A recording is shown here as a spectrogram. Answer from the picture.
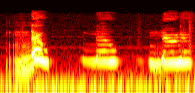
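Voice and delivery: very high squeaky no; panicked squeal. Real, not acted. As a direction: squeal in dismay. Squealing as character falls.

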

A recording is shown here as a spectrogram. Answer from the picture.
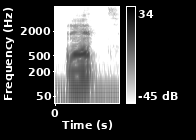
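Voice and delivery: رات said loud and alone with a long open vowel; repeat-after-me model. Shown as a demonstration. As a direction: give رات firmly for the learner to echo. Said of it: "قول ورايا كده".

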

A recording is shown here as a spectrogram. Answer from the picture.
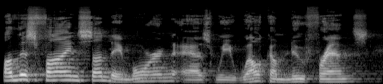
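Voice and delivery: rhythmic Dr. Seuss style reading; bouncy galloping verse. Acted. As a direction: bounce through the rhymes playfully. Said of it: "wrote in Anapestic tetrameter, and it has that rhymy sound".

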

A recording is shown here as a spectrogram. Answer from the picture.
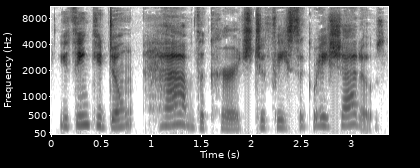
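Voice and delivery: usual speaking voice

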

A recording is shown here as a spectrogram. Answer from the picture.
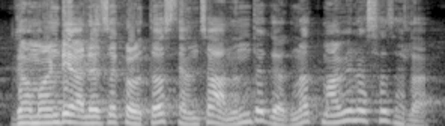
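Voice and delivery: plain reading voice

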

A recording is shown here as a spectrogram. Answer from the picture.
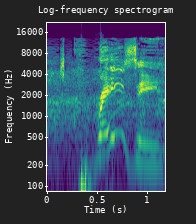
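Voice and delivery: laughing quote. Retold or imitated. Boss's reaction retold.

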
